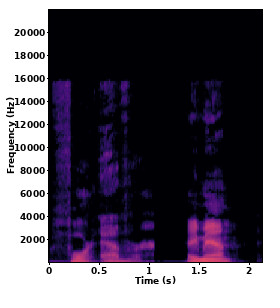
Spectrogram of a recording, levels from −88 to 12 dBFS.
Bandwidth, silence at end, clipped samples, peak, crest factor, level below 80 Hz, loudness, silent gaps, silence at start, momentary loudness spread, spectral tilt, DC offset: 16 kHz; 0.3 s; under 0.1%; -18 dBFS; 18 dB; -58 dBFS; -33 LUFS; none; 0.1 s; 22 LU; -5.5 dB/octave; under 0.1%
